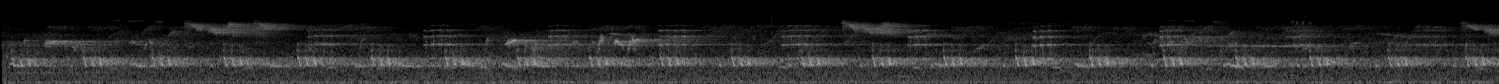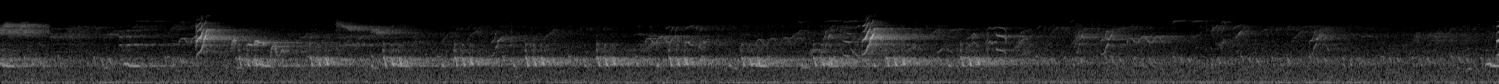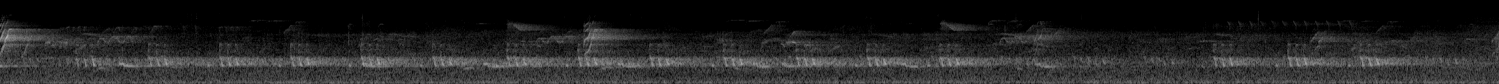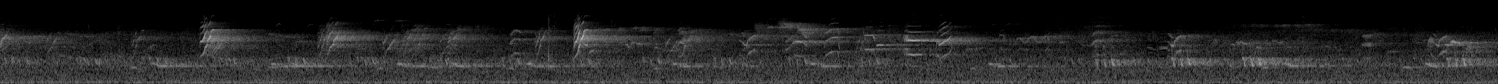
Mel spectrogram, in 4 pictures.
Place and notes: Field recording from the March-April 2009 field trip to the jungles of Corbett National Park, North India. Early morning ambience near camp
Uttarakhand, India, 31 March 2009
